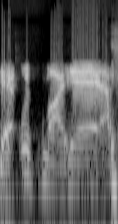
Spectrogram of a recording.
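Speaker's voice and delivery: put-on strange, weird New England accent, low. Retelling a story, quote what Perdenny said back to Groves: Perdenny's weird New England accent. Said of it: "in this weird fucking New England accent goes".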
